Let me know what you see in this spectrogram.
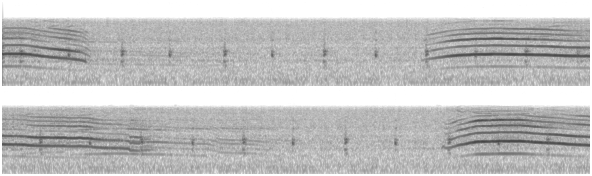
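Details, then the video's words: Bobcat screaming while fighting: long, wavering, harmonic yowls that slide downward and swell, one at the start, a drawn-out one from about three to six seconds and another rising near the end, with short clicks between and a steady low hum beneath. "bobcat screaming, bobcat fighting"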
